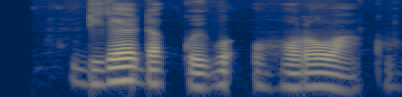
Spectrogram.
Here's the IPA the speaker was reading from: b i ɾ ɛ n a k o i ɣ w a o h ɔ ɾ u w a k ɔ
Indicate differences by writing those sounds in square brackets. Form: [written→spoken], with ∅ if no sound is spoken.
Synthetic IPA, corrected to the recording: [b→d] i ɾ ɛ [n→d] a k o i ɣ w a o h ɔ ɾ [u→ɔ] w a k [ɔ→u]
